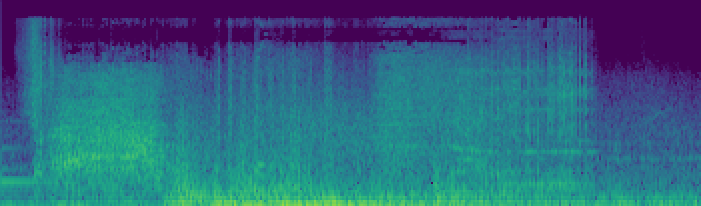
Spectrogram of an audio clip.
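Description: Magic blasts whoosh and crackle in a fantasy battle.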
